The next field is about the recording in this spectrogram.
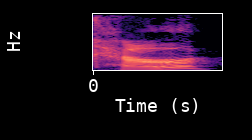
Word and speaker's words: Herer: Jack Herer, rhymes with terror.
